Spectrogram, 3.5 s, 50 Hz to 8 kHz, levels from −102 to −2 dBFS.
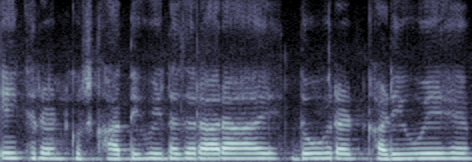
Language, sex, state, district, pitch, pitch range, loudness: Hindi, female, Chhattisgarh, Korba, 245 Hz, 235-250 Hz, -24 LUFS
